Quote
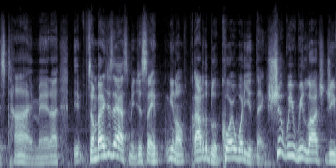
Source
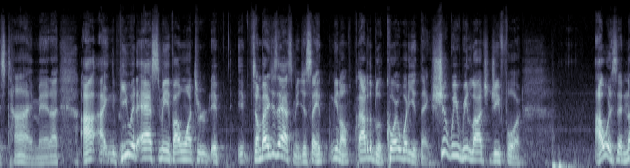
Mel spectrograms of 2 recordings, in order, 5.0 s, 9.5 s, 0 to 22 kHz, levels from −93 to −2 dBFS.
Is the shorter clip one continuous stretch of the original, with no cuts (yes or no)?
no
